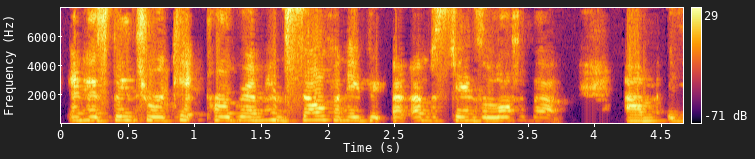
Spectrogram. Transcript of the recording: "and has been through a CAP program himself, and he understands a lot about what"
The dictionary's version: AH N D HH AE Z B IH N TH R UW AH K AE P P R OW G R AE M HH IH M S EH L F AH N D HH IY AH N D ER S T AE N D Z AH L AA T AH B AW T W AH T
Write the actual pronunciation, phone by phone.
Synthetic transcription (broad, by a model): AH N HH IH Z B IH N TH R UW AH K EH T P R OW G R AE M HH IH M S EH L F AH N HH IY AH N D ER S T AE N D Z AH L AA T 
